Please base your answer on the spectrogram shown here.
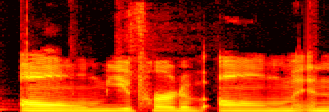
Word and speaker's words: Om: Three parallel lines spelling out the syllables AUM, which you might know as Om.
